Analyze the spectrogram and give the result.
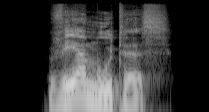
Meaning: genitive singular of Wermut
- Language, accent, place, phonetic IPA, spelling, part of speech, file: German, Germany, Berlin, [ˈveːɐ̯muːtəs], Wermutes, noun, De-Wermutes.ogg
